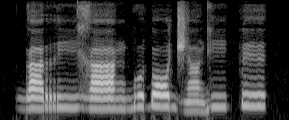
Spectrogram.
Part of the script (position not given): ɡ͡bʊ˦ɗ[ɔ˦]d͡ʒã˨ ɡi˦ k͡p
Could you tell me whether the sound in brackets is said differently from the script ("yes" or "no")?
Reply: no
